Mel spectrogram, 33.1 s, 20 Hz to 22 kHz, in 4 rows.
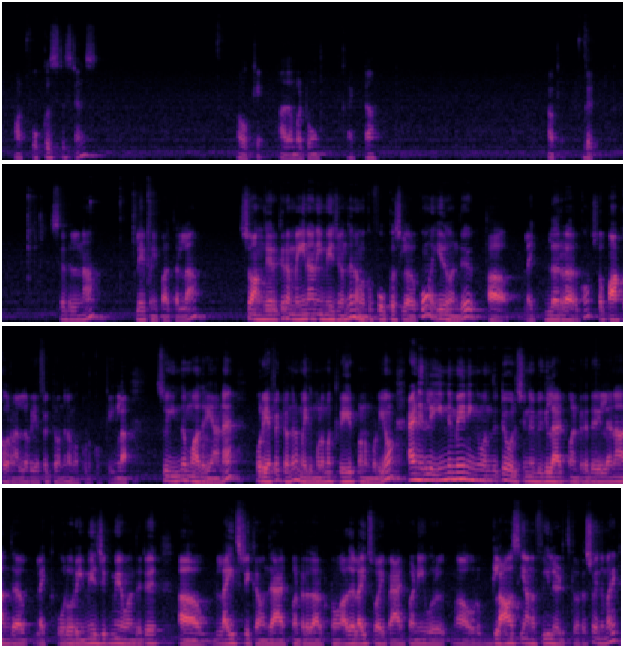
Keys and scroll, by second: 8.5 s, 8.7 s, 10.0 space.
